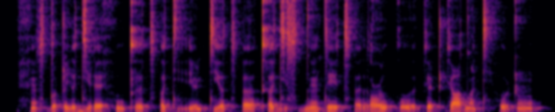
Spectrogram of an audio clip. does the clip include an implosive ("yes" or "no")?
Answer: no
